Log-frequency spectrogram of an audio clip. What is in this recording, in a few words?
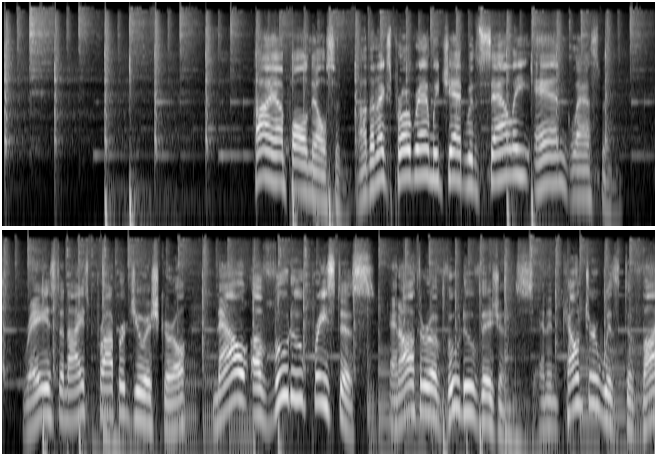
Promo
